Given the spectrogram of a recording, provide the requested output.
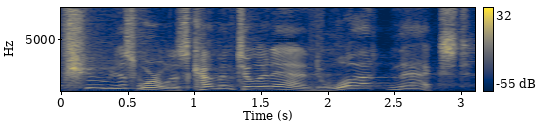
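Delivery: high, alarmed imagined exclamation; a touch of mock panic. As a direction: play the bystander gasping at the end of the world. Imagined reaction to disaster.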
